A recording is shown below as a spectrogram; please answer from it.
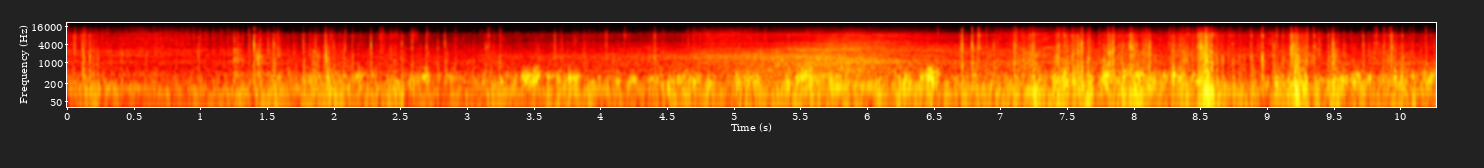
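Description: Wind rumbling on the microphone of a moving vehicle, with frequent rattles and knocks from riding over the street pavement, getting busier in the second half.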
